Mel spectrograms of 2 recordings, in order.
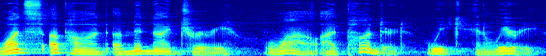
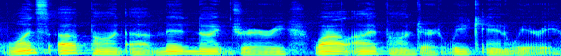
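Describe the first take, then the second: First: Slow reading stressing the beats in "Once upon a midnight dreary"; metrical stress. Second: "Once upon a midnight dreary" slowly split into separate syllables. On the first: Teacher shows students the poem's stressed syllables, slow metrical stress on "Once upon a midnight dreary". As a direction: lean on each stressed syllable of "Once upon a midnight dreary, while I pondered, weak and weary". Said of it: "Where the emphasis is being placed on those".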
